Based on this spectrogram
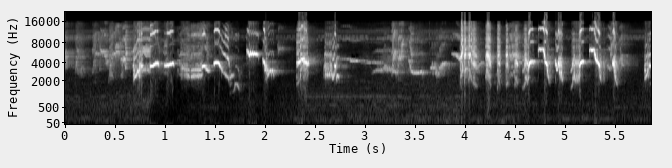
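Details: A loud Oriental magpie-robin sings sharp, high slurred whistles and scratchy chatter in short phrases separated by brief gaps, with a thin sustained whistle in the middle.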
